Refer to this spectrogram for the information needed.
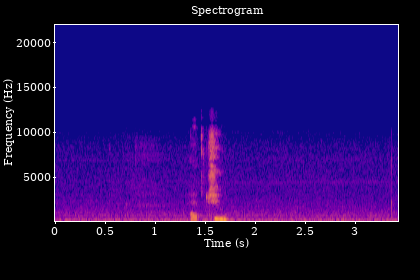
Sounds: Sneeze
